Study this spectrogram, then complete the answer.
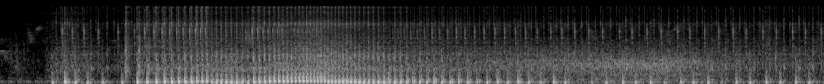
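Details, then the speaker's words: Honda Supra 125 / Karisma engine starting, revving and settling into a very rough idle with a hard clatter on every stroke; piston slap from a loose, worn cylinder bore and piston, blamed on poor oil spray; bored to 0.75 oversize. "saya teman-teman kedengarannya suara berisik di bagian mesin ini ini posisi langsung teman sekos isi langsam suara mesinnya sangat Kasar banget"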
